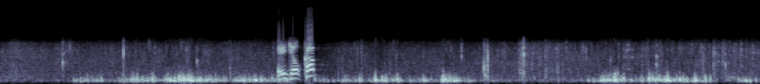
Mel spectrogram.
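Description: A dog digs and scratches at leafy ground close by.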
